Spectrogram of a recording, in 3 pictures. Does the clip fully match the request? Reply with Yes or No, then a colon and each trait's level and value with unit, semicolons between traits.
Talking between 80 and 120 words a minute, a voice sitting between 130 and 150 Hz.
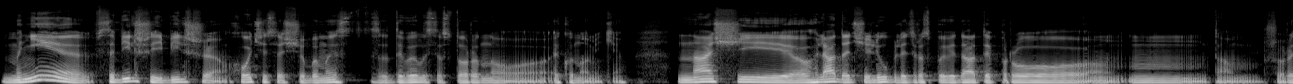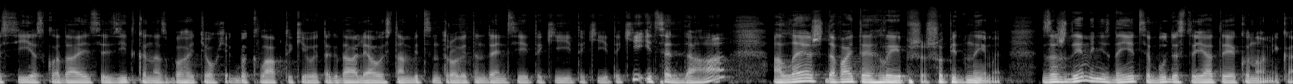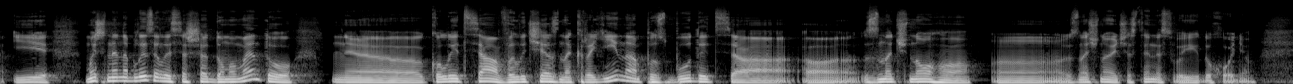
No: average, 110 wpm; low, 105 Hz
